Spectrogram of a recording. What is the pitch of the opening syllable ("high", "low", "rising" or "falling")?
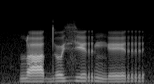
low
